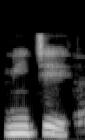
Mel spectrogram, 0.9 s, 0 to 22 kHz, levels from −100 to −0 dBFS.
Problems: none marked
